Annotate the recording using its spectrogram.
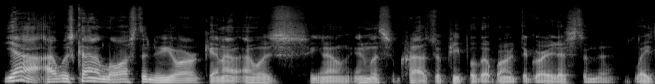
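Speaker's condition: No condition

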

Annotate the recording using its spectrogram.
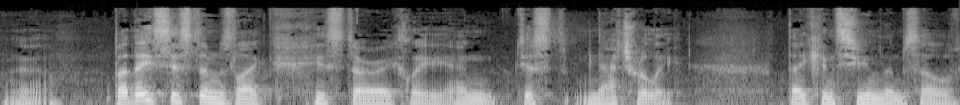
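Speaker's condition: No condition

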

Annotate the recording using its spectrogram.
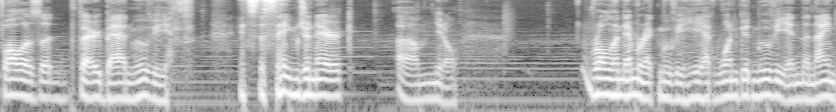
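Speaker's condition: No condition

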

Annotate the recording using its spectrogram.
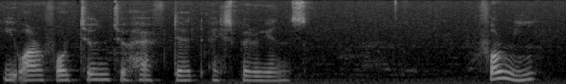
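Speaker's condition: No condition

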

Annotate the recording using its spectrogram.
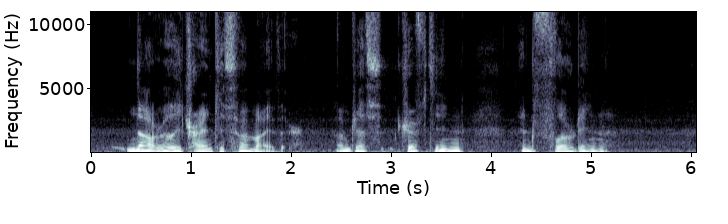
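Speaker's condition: Speech impediment

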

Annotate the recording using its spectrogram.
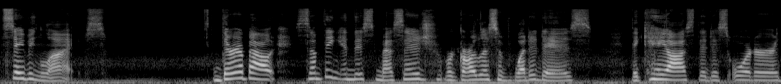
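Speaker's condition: No condition

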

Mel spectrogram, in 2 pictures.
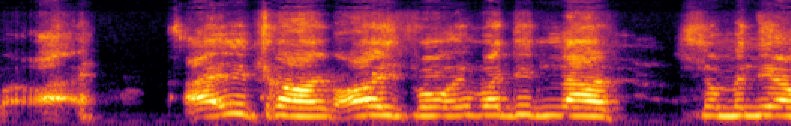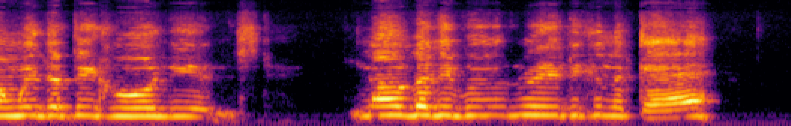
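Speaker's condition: Spastic quadriplegic cerebral palsy; affects basically everything, arms and legs affected, can use only one hand; able to communicate, stutters a lot, worse when distracted by several things

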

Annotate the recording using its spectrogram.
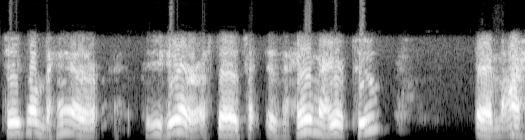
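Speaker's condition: Cerebellar ataxia; team helps up and down stairs

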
